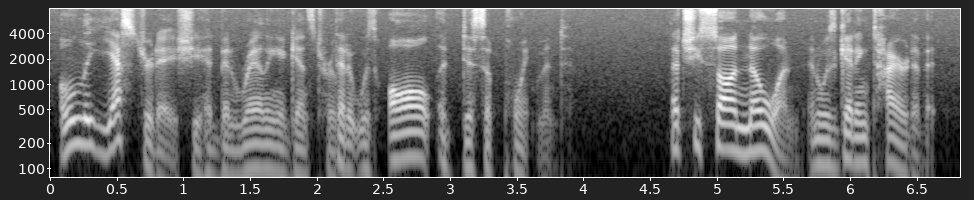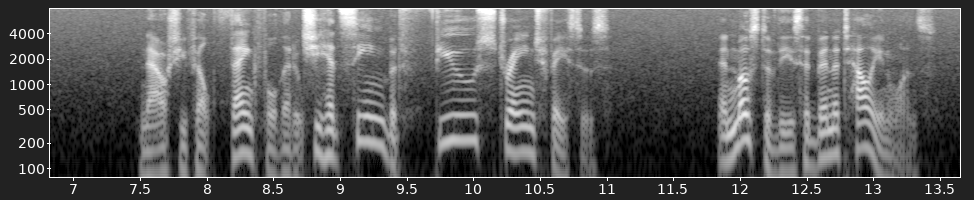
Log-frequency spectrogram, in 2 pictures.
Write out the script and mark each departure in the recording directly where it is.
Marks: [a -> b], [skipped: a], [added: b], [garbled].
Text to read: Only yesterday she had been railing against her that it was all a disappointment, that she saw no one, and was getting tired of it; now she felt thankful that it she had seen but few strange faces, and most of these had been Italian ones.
Only yesterday she had been railing against her that it was all a disappointment, that she saw no one, and was getting tired of it; now she felt thankful that it she had seen but few strange faces, and most of these had been Italian ones.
